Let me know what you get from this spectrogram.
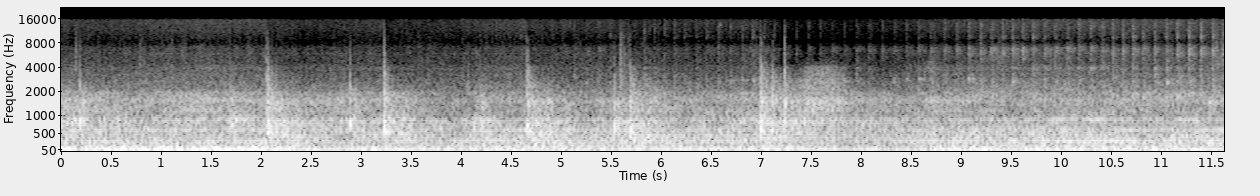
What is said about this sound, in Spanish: Usted escucha disparos, en este caso, es digamos lo que nos están señalando, esto es el Cementerio General, es los patios de tierra, particulares los patios de tierra que están contiguos al Cementerio General.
